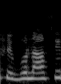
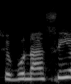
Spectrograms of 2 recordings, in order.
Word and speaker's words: Fibonacci: Fibonacci, Now, when you're going to use it Italian, Fibonacci, it'll say it as Fibonacci because Italian people they use it as Fibonacci.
